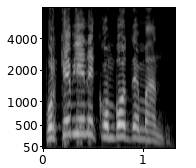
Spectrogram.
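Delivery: preacher's challenging question; insistent question. Real, not acted. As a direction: press the question on the congregation. Preacher repeats rhetorical question, first forceful.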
